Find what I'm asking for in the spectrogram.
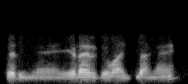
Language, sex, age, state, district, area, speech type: Tamil, male, 45-60, Tamil Nadu, Perambalur, urban, conversation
